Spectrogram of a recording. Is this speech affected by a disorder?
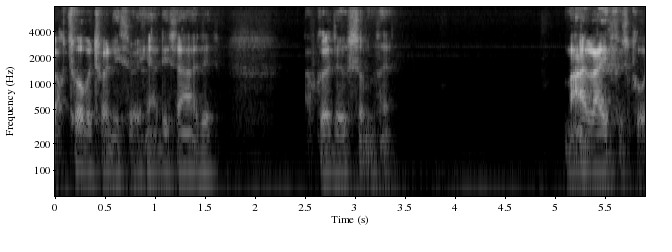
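Yes: myasthenia gravis; right mouth droop at onset.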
